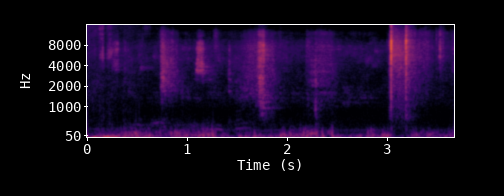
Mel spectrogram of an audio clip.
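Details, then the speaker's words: Mini radial engine cranked by a starter: sharp, irregular snapping clicks over the low rumble of the engine turning, with sparks seen and heard, so the ignition is firing the plugs. "there you go I hear spark you hear Spark I mean I see Sparks well but I hear Sparks"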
